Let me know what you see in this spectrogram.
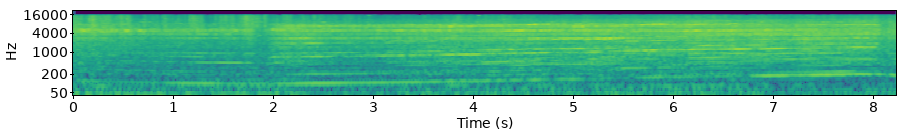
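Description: Volvo 544 race car's four-cylinder engine heard from inside the cabin, at full throttle. About two seconds in the note breaks for a gear change, then the revs climb steadily through the gear.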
